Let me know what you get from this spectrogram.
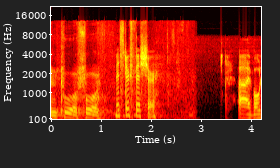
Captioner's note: speaking French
